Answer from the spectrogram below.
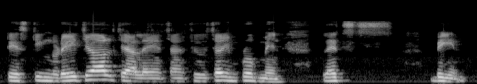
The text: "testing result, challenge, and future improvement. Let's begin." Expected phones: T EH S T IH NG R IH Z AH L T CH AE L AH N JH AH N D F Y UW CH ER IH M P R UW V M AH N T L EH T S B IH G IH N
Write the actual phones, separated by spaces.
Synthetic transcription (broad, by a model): T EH S T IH NG R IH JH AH L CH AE L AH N CH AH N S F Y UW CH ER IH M P R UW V M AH N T L EH T S B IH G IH N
